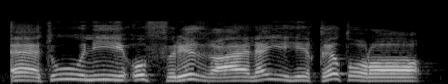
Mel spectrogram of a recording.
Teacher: الطاء فاصل ولكن الراء تظل مفخمة، والطاء تمنع الترقيق فهي فاصل معتد به.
